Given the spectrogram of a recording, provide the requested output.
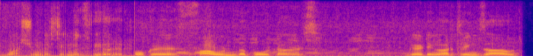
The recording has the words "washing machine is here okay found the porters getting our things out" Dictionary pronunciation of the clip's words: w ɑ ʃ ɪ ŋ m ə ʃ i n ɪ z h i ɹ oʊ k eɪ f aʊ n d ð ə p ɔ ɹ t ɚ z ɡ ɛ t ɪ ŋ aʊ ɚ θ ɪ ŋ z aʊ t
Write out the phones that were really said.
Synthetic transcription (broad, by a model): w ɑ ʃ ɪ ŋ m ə s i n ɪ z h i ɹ oʊ k eɪ f aʊ n d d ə p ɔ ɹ t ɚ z ɡ ɛ t ɪ ŋ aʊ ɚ t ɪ ŋ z aʊ t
